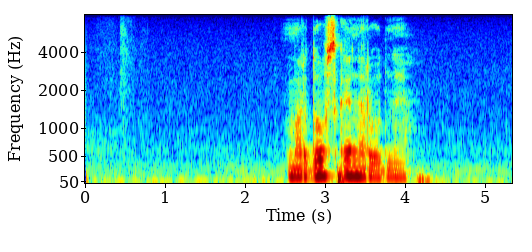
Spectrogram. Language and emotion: Russian, neutral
